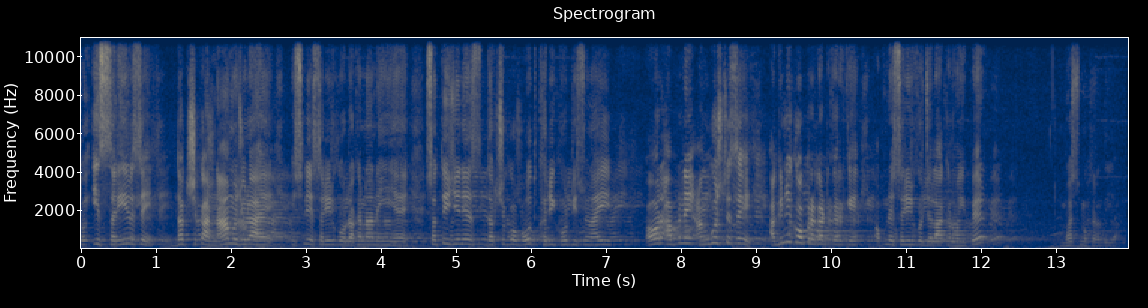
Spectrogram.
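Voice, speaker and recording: A man's voice: high-pitched, measured pace. A man preaching a devotional story, narrating expressively and chanting Sanskrit verses. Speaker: katha preacher. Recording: long hall reverb with music.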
